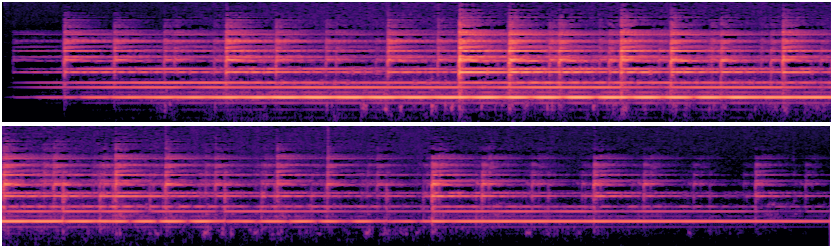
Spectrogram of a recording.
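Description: A single church bell ringing, struck again about two or three times a second so that its tone rings on continuously. It fades in at the start and fades away near the end.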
